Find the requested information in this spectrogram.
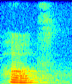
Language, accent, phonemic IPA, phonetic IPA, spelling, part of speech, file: Armenian, Eastern Armenian, /hɑt͡sʰ/, [hɑt͡sʰ], հաց, noun, Hy-հաց.ogg
- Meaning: 1. bread 2. meal, food, table 3. living, means of subsistence 4. honey with honeycomb 5. grain 6. grain field (usually wheat or barley)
